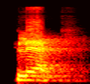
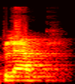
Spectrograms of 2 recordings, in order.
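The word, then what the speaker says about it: plaque: install মানে স্থাপন করা প্ল্যাগ প্লেক উচ্চারণ প্ল্যাক প্ল্যাগ মানে হচ্ছে নাম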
